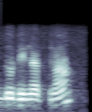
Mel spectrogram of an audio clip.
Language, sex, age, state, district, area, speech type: Assamese, male, 60+, Assam, Morigaon, rural, conversation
